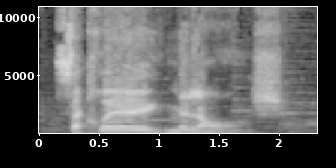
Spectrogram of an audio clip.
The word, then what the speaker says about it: Sacré mélange: Sacré mélange. Sacré mélange. Don't hesitate to pronounce the E.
